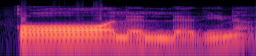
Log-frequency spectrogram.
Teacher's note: اس قاف کو موٹا پڑھیں گے، پہلے لام کو دوسرے لام مشدد کے ساتھ ملا کے پڑھنا ہے۔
